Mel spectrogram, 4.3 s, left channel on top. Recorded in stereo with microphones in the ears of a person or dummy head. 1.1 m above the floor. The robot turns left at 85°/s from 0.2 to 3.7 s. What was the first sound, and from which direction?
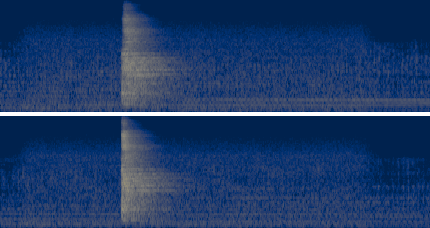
A clap, 70° right (ahead or behind).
